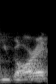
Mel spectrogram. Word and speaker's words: Ugarit: So you may have heard it called Ugarit, but it's, I think it's pronounced Ugarit. At least that's how people that I respect say it.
